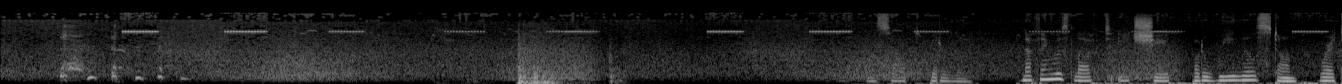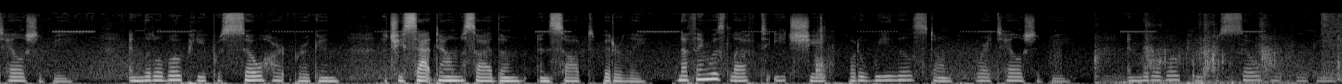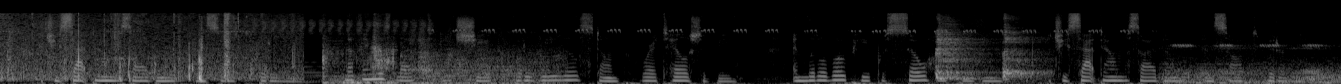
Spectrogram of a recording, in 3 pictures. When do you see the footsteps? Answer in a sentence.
You can hear the footsteps from 23.9 to 30.9 s.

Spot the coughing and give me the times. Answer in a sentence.
You can hear the coughing from 0.6 to 1.9 s and from 36.1 to 37.4 s.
